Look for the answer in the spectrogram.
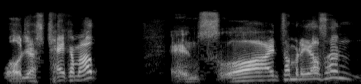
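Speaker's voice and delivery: a hint of the old WWE chairman; Vince McMahon voice. Co-host asks if that was his Vince McMahon voice. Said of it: "Was that your Vince McMahon voice?".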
